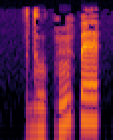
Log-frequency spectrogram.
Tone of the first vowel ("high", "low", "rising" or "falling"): low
